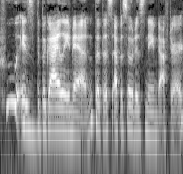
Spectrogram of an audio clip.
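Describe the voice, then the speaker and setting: In an American accent, a woman with an unremarkable speaking voice talks fairly slowly at a medium pitch, her intonation lively. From Texas. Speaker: podcast co-host. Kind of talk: casual chat.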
